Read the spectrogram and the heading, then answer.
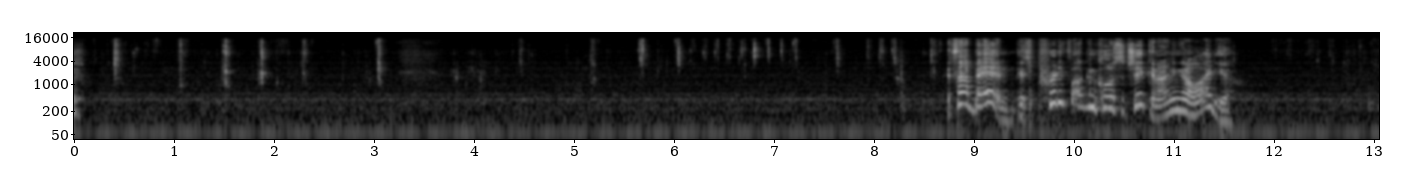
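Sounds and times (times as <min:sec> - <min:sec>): low steady hum: 0:00.0 - 0:13.0
wet mouth chewing clicks: 0:03.8 - 0:08.7.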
